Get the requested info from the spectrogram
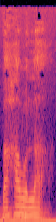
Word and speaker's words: Baha'u'llah: In Arabic, which is the language it was given, it's pronounced Baha'u'llah, glory of God, okay? – Mm-hmm.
